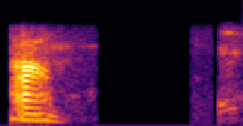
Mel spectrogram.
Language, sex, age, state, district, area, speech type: Malayalam, female, 45-60, Kerala, Idukki, rural, conversation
